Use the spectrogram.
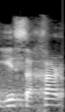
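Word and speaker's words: יששכר: So if you've ever noticed, Yisachar is spelled with 2 sin, that you don't pronounce the second one.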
